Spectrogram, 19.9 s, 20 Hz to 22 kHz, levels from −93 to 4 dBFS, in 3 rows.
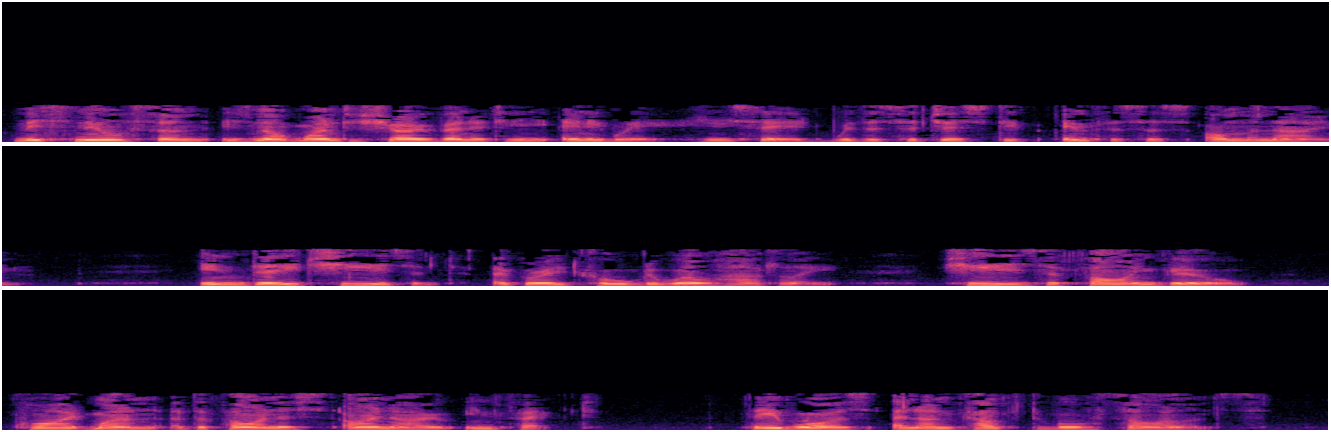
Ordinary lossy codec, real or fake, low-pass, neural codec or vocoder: MP3, 24 kbps; real; 7.2 kHz; none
